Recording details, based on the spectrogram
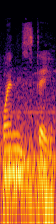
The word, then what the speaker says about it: Wednesday: Пишемо Wednesday, читаємо Wednesday. Теж правило діє у sandwich і Hanson.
